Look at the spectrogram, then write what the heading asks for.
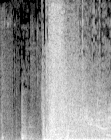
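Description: Gunfire in the video game Counter-Strike: Global Offensive during a tournament match, with two quick faint shots followed by a loud, sustained burst of rapid fire that carries on to the end, and a commentator's voice faintly underneath.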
